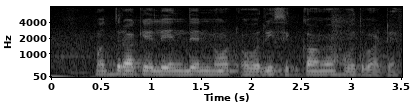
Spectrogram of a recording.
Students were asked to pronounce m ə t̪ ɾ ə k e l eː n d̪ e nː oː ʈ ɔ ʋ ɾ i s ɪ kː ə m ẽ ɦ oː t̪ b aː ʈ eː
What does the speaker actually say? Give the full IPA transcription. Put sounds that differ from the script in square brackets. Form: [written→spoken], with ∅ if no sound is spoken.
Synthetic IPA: m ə [t̪→d̪] ɾ [ə→a] k e l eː n d̪ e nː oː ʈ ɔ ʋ ɾ i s ɪ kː [ə→a] m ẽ ɦ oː t̪ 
